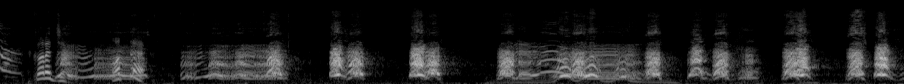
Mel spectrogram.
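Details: Attacking Kangal dogs barking and whining in dense overlapping bursts, harsh barks interleaved with rising and falling whimpers, voices faintly behind.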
